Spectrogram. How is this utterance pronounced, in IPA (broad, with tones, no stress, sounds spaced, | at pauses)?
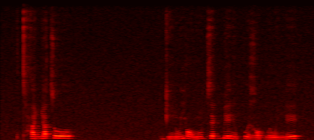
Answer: tʰ a˨ ɲ a˦ t͡s oː˦ | d͡ʒ ĩ˨ ɾ ũ˦ j ɔ˨ β ũ˦ t͡s ɛ˦ ɡ͡b e˦˨ ɾ ĩ˦ kʷ ɛ˨ ɣ ɔ˨ ɡʷ i˨ w ĩ˨ ŋ e˦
